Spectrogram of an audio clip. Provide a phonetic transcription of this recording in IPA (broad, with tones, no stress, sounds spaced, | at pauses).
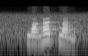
p w ɑ˧˥ ŋ ä˥ t͡s w a˥˩ n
